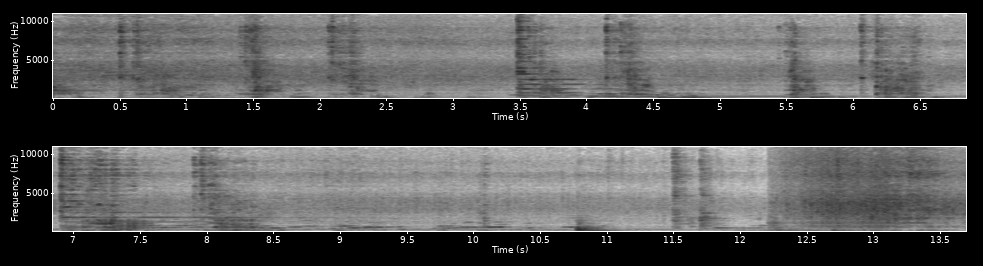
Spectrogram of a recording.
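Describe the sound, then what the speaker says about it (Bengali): Potatoes frying with turmeric in a pan, soft sizzling broken by intermittent stirring scrapes and clinks, close and quiet, with brief voice-like tones in between. "ভালো মতো আলুটাকে ভেজে নেব লাল লাল করে"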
